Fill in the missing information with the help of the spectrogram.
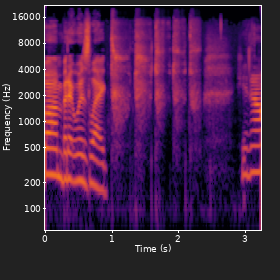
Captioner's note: imitates whooshing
